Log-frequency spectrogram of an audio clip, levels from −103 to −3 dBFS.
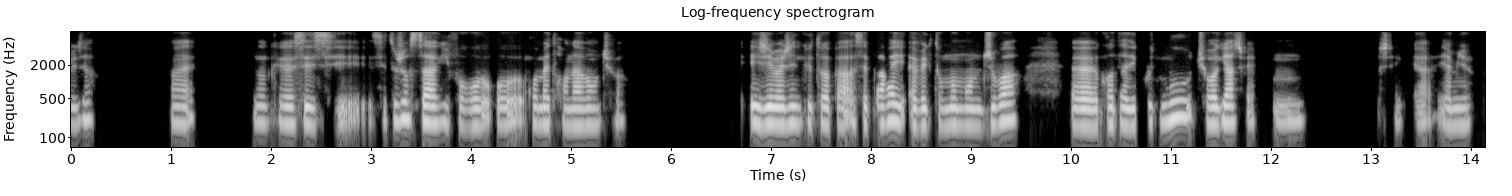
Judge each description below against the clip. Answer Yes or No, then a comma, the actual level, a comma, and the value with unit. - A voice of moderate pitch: Yes, medium, 175 Hz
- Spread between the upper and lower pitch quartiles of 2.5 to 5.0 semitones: No, narrow, 1.8 semitones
